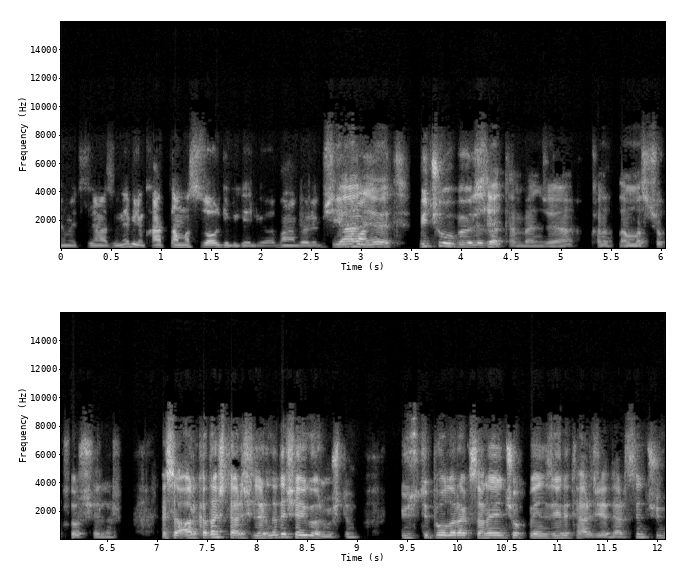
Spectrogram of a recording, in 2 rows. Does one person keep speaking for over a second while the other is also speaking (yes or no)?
no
